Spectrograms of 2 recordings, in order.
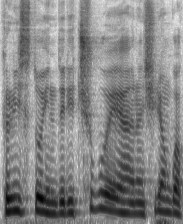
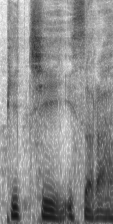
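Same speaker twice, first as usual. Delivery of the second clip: graceful, elegant dubbing-style voice-actor narration; 8 semitones lower, 3 dB quieter than usual. Quoting a Bible line the way voice actors perform it: elegant voice-actor voice. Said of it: "성우들이 하는 거 들으면 되게 우아해요".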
